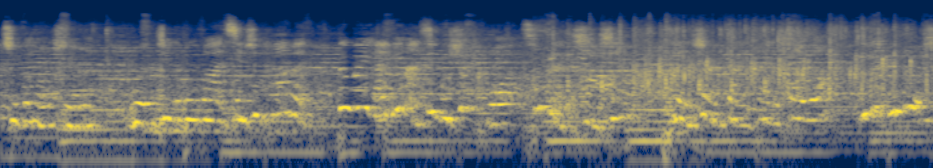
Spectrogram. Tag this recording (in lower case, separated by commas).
musical instrument, violin, speech, music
